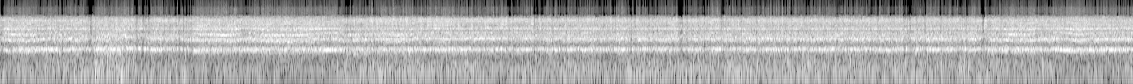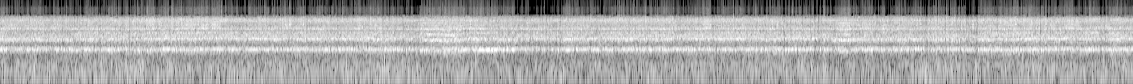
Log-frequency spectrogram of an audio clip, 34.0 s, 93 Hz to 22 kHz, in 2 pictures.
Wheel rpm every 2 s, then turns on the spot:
220, 230, 220, 220, 230, 230, 240, 230, 230, 230, 230, 230, 230, 230, 230, 230, 230.
none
